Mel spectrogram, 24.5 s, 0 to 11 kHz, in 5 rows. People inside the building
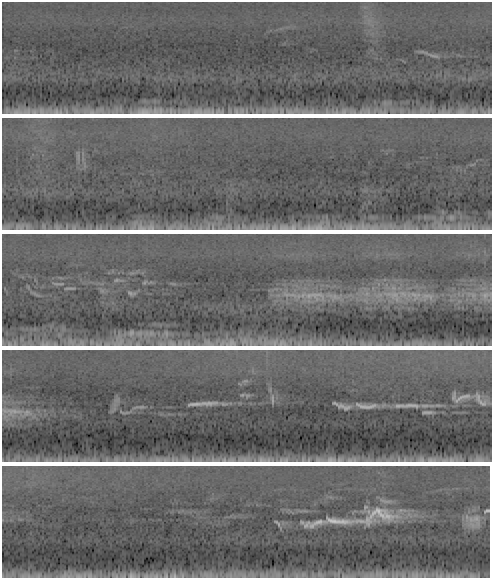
3.0s 15.5s

